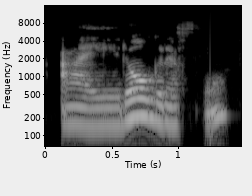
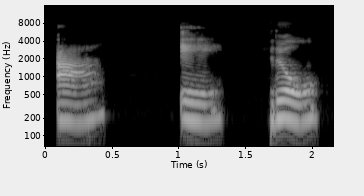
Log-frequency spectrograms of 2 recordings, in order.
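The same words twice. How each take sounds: First: Said in the usual way. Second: "aerógrafo" split a-e-ró-gra-fo with clear pauses; syllable by syllable. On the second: Shown as a demonstration. Teacher showing how the word divides, "aerógrafo" broken into syllables. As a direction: say "aerógrafo" slowly, one syllable at a time. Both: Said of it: "se pueden dividir y quedaría".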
